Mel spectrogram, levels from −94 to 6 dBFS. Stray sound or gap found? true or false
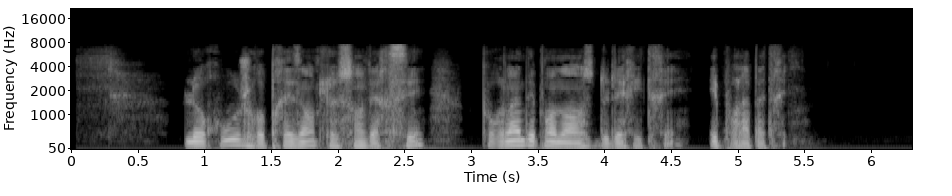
false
